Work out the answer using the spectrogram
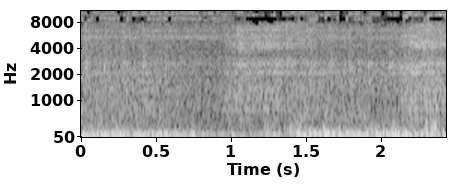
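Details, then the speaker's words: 1972 Dodge W200 Power Wagon revival after years sitting, running on hand-poured fuel with old gas and possibly plugged muffler: low lumpy rumble surging and sagging unevenly; engine flooded from too much fuel dumped in, fuel pump confirmed pumping. "Ooh, I flooded it out there, but hold on. Can you run the throttle? Well, I just dumped way too much."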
